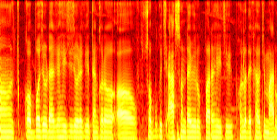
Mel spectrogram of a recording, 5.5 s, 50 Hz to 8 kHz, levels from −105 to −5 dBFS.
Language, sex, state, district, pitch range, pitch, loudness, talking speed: Odia, male, Odisha, Sambalpur, 115-120 Hz, 115 Hz, -18 LUFS, 215 wpm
